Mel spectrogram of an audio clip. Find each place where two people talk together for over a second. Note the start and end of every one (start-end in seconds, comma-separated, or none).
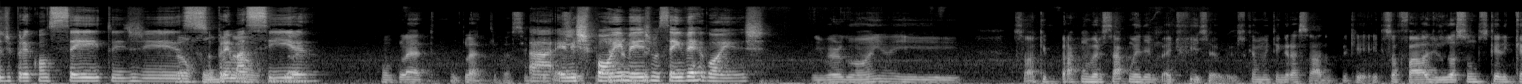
1.7-3.1, 5.3-6.6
